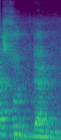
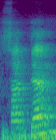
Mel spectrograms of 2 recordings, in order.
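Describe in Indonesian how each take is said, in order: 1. Vokal pertama adalah 'u' membulat. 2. Vokal pertama adalah 'a' terbuka. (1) "Suddan itu adalah qiraah Abi Amr yang biasa dibaca di Tarim" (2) "Saddan yaitu qiraah Hafs yang kita baca"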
